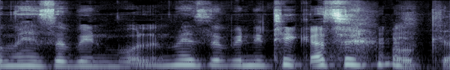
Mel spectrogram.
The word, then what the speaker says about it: মেহজাবীন: Well, like সবাই তো মেহজাবিন বলে, তো এটার উচ্চারণটা আসলে একদমই অন্যরকম। ইটস মেহজাবি। মেহজাবি। হ্যাঁ, এন বা ন আচ্ছা, এটা কিন্তু সাইলেন্ট।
